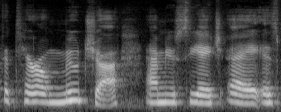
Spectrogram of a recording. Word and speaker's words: Mucha: It is the Tarot, what looks like the Tarot Mucha, M-U-C-H-A, is pronounced Muha. The CH is a H sound.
